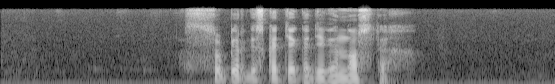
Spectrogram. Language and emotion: Russian, positive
